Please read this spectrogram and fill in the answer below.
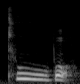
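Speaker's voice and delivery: Swedish double tone on Tobo; two-tone word melody. Shown as a demonstration. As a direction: Tobo with both syllables toned, the first weighted. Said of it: "first tone is on the first".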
